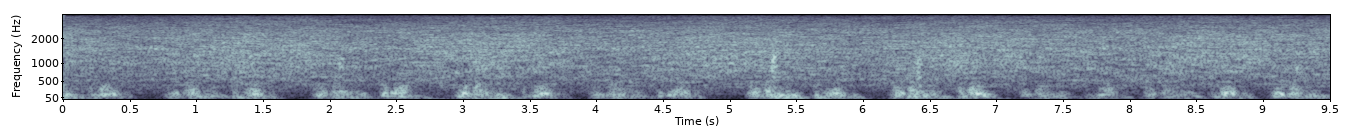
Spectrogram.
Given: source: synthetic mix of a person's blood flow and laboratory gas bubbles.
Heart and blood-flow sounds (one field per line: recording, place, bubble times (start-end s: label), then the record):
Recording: Doppler ultrasound of blood flow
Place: precordium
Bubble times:
no bubbles
From the record:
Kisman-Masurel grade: 000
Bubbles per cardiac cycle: 0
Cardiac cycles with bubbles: 0%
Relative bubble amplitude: no bubbles discernible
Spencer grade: 0 (complete lack of bubble signals)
